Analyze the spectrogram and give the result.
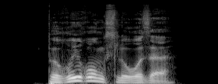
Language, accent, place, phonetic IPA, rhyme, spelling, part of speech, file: German, Germany, Berlin, [bəˈʁyːʁʊŋsˌloːzə], -yːʁʊŋsloːzə, berührungslose, adjective, De-berührungslose.ogg
- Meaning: inflection of berührungslos: 1. strong/mixed nominative/accusative feminine singular 2. strong nominative/accusative plural 3. weak nominative all-gender singular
